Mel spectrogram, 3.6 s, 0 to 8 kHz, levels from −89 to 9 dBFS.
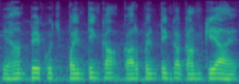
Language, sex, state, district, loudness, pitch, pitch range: Hindi, male, Haryana, Jhajjar, -17 LUFS, 130 Hz, 125-140 Hz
